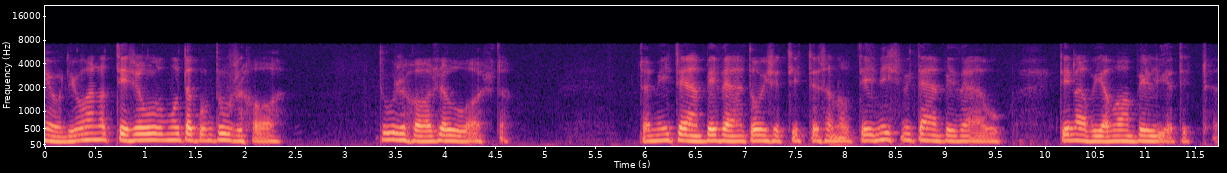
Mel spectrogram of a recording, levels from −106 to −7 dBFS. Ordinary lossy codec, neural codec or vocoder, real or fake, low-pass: none; none; real; 7.2 kHz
